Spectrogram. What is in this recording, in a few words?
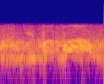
bomb failure, mood low, speech ru; War Thunder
